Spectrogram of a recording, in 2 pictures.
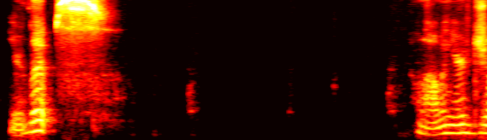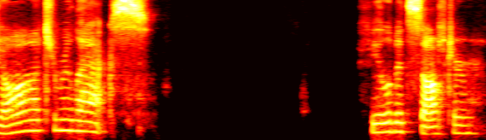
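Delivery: unhurried meditation guide, long pauses between phrases; guided meditation. Acted. Meditation teacher guiding listeners to relax shoulders and jaw, guided meditation voice. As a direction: gently talk them into settling, leaving space after each phrase.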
